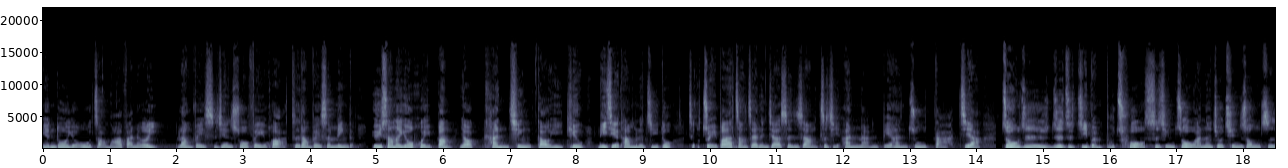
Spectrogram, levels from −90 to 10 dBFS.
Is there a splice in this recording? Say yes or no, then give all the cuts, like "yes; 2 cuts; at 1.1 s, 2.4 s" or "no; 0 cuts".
yes; 2 cuts; at 14.3 s, 16.5 s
